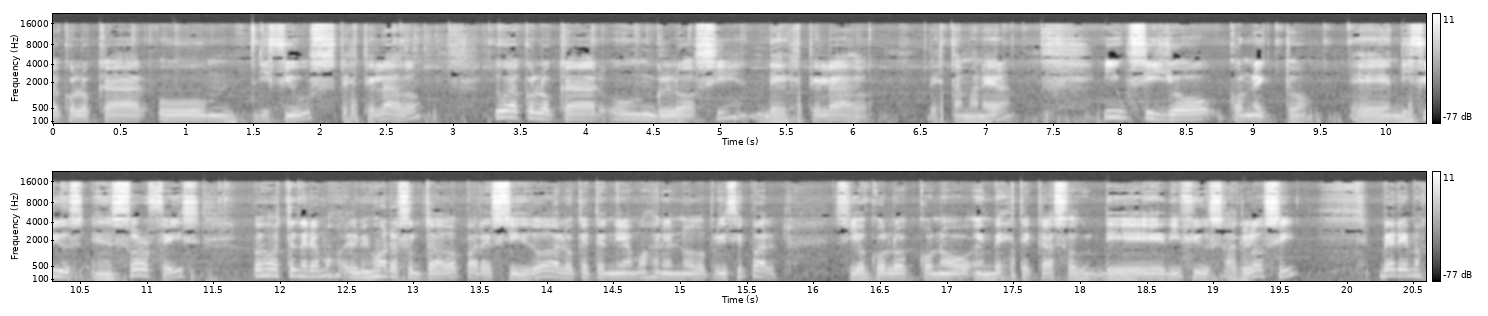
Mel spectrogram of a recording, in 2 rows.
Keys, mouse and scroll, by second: 8.1 shift+a, 11.6-12.6 drag, 13.5 click, 19.7-20.6 drag.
